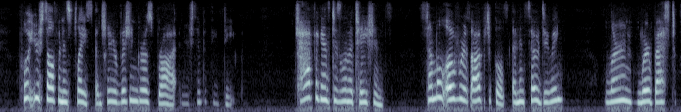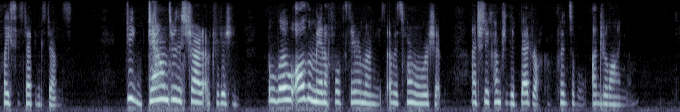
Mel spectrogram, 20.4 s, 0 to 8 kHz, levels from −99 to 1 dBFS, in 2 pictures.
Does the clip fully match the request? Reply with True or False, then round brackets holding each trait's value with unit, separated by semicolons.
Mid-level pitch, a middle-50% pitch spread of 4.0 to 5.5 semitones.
False (275 Hz; 4.6 semitones)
